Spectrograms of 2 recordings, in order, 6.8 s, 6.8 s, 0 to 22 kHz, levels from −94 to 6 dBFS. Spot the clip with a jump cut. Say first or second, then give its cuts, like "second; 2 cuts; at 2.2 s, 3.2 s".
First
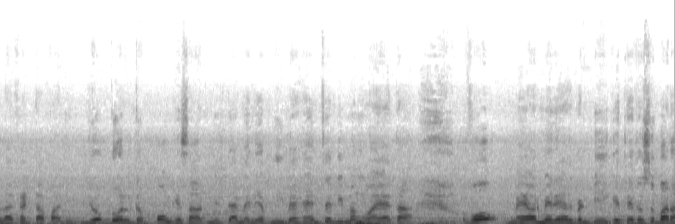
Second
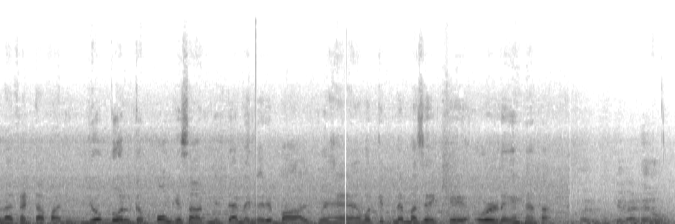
second; 2 cuts; at 2.5 s, 5.6 s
